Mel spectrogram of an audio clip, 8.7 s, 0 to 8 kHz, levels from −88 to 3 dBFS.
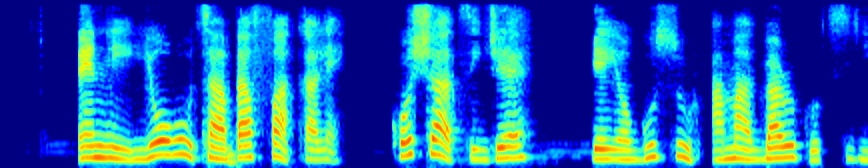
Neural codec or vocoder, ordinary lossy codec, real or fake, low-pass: codec, 16 kHz, 0.5 kbps, X-Codec, WavLM features, trained on Multilingual LibriSpeech; AAC, 32 kbps; fake; 7.2 kHz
